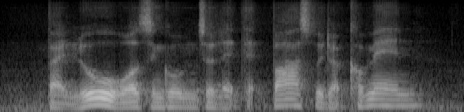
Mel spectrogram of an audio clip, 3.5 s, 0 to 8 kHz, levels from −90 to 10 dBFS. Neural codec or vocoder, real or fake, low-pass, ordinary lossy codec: codec, 16 kHz, 0.3 kbps, FocalCodec; fake; none; none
